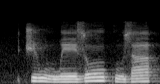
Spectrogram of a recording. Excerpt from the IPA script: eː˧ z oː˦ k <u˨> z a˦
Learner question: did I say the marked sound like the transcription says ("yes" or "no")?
yes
